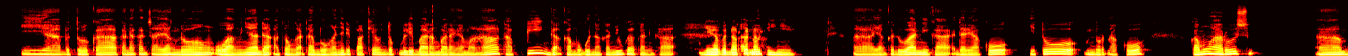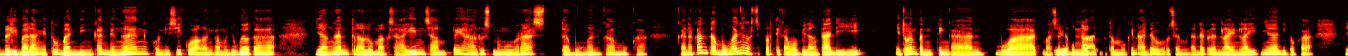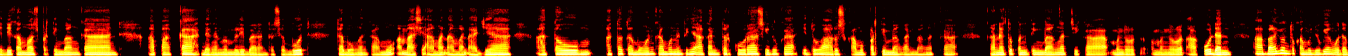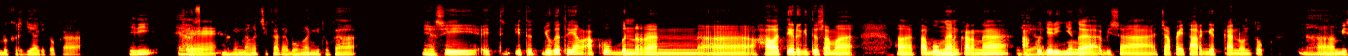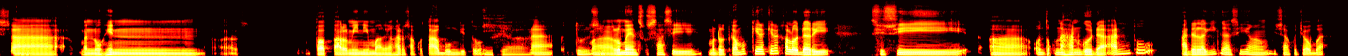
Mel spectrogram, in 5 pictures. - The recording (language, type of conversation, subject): Indonesian, advice, Bagaimana cara mengatasi rasa bersalah setelah membeli barang mahal yang sebenarnya tidak perlu?
- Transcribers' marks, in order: tapping; other background noise; drawn out: "menuhin"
